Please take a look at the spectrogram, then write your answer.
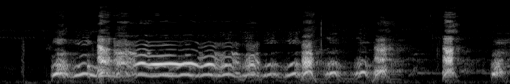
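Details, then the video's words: Dog barking in the morning: a drawn-out, wavering, whining howl-like tone runs through the first seconds, broken by short sharp barks that keep coming at uneven intervals toward the end. "หมาเห่า เสียงหมาเห่าตอนเช้า"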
